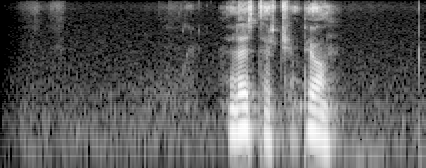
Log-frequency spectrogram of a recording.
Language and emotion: Russian, neutral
